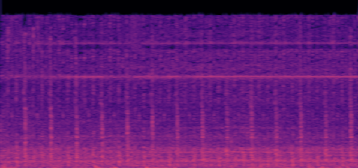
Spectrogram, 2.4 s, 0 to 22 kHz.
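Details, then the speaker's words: 2003 Subaru Outback Limited, AWD, 318,400 miles, check engine light on: quick light even ticking about six per second over steady idle, heard sitting by the key; valvetrain-type clicking, cause unknown. "that's what it is um let me turn it on and you can hear the clicking noise sit by the key"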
